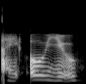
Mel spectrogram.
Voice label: thankful, gendarmerie fem epic; vo; agents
